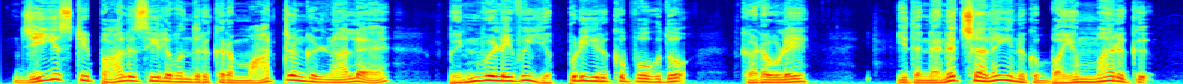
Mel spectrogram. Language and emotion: Tamil, fearful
